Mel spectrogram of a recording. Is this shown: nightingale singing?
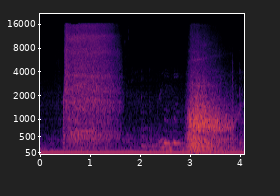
no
